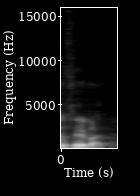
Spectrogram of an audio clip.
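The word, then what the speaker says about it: Weber: দার্শনিক আছে ম্যাক্স ভেভার এটা ওয়েভার বলে অনেকে এটা উচ্চারণ আসলে ভেভার তার একটা লেজিটিমেসি এবং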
